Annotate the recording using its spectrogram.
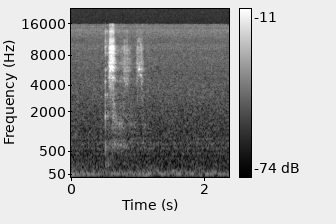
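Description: Near silence: room tone with faint whispering, two soft hisses about half a second and a second in.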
